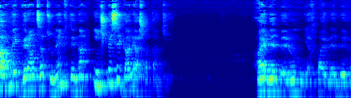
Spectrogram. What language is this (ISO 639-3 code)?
tur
